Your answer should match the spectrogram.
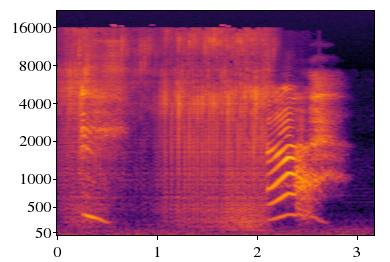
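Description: A couple of loud farts: a short low squeak at the start, a rumbling stretch, then a longer rising, buzzy one near the end.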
